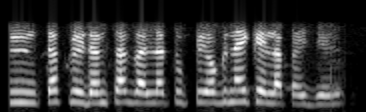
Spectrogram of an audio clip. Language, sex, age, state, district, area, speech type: Marathi, female, 18-30, Maharashtra, Wardha, urban, conversation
